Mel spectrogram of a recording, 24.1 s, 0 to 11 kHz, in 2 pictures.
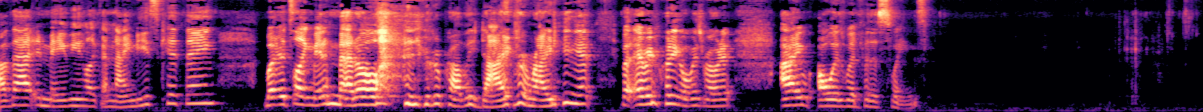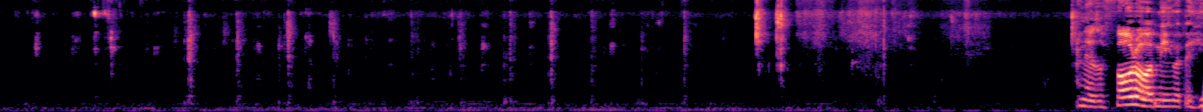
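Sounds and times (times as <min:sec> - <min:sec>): person chewing noodles: 0:10.1 - 0:21.8.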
